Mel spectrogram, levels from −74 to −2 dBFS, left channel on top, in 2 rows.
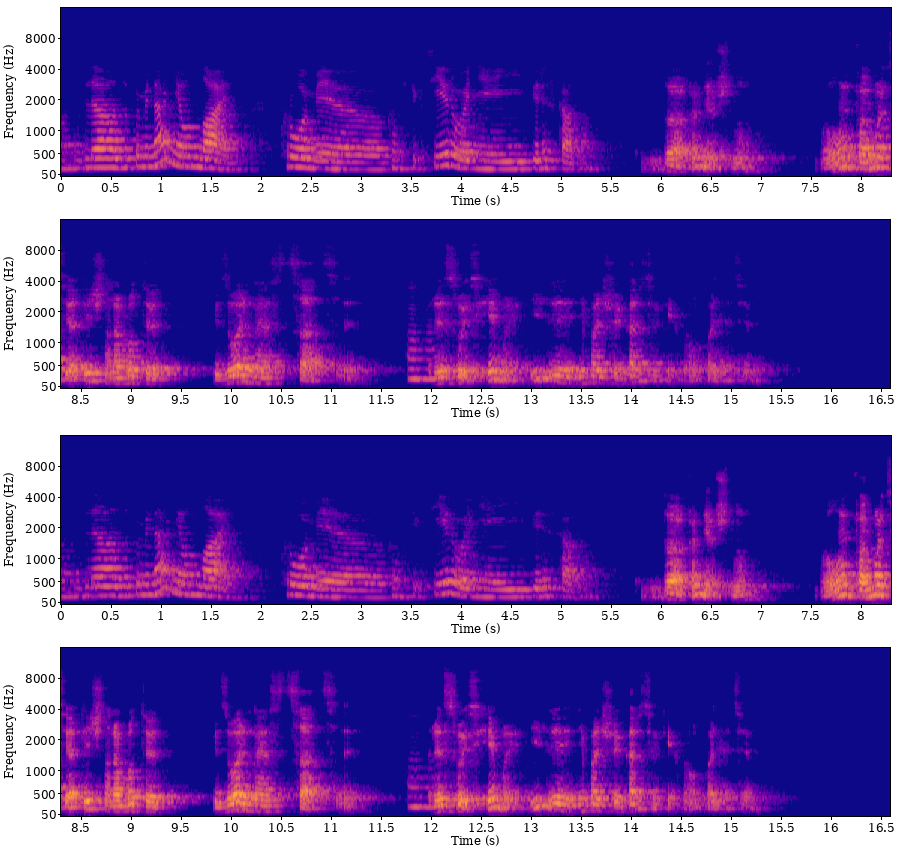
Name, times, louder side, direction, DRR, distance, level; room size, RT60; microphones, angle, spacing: voice 1, 0.0-1.8 2.2-3.5 3.7-5.3 11.8-12.1, left 2 dB, 35° left, 4 dB, 0.4 m, -34 dB
voice 2, 5.8-6.9 7.6-9.3 9.8-11.3 12.0-15.3, right 3 dB, 70° right, 3 dB, 0.6 m, -28 dB
4.3 x 2.0 x 2.6 m, 0.80 s
head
